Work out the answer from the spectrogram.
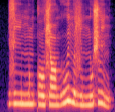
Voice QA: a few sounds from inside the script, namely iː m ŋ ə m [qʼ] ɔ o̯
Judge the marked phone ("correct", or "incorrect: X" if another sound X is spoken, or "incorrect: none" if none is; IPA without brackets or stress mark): incorrect: k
